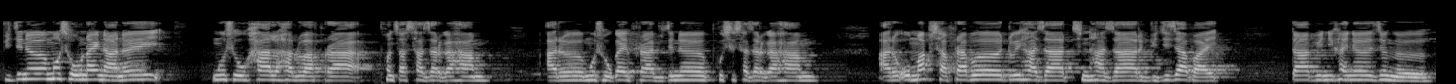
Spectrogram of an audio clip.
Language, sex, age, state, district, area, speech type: Bodo, female, 45-60, Assam, Chirang, rural, spontaneous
